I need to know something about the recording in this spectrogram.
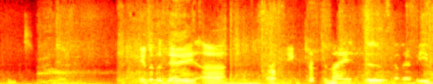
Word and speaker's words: Earleking: It's actually French. It's Earleking.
